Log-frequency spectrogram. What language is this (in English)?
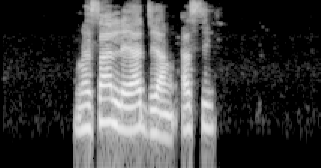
Bebele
